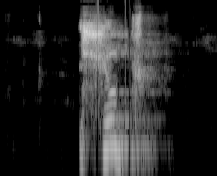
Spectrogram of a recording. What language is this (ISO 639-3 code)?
bsh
